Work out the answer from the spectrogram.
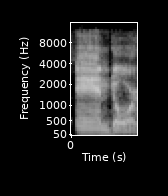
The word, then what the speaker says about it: Andor: think i'm saying it wrong hold on it's andorr sorry about that and or oh okay okay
